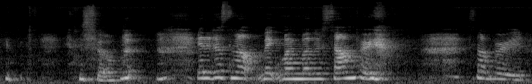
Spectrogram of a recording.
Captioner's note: laughs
